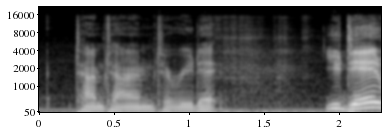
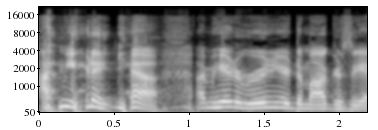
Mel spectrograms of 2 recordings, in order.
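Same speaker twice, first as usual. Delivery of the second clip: louder, faster mock announcement of the plan; mock clueless visitor; 4 semitones higher, 6 dB louder than usual. The teen driver proudly telling the guards his plan, loud mock voice. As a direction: blurt the plan out like proud news.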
